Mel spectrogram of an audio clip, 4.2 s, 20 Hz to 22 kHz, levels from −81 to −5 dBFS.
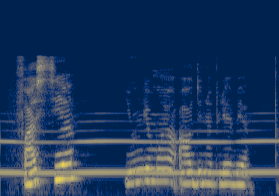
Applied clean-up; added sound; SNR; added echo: none; Wind instrument, woodwind instrument; 7 dB; none.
